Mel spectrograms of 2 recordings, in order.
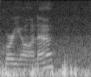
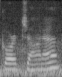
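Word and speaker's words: Gorjana: jewelry is from goriana that is how you say i just found out at first for a while i said gorgana but then i thought i've heard the founders say goriana but i don't know people say goriona so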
